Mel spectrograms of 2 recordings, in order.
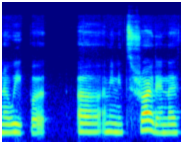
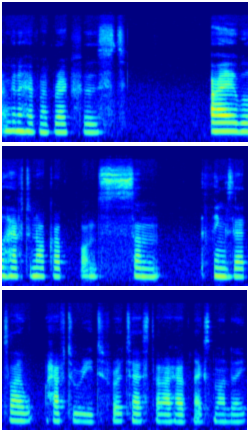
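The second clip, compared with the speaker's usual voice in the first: sleepy flat monotone, quieter; 8 dB quieter than usual. Talking to viewers while very tired, in a sleepy, flat voice. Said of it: "I sound very like sleepy, without any emotion".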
